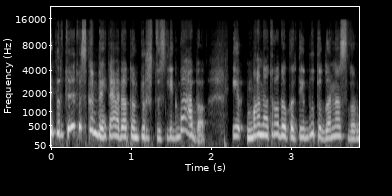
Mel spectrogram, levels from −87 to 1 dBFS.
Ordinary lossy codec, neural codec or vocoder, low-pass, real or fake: Opus, 16 kbps; codec, 44.1 kHz, 2.6 kbps, SNAC; 14.4 kHz; fake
